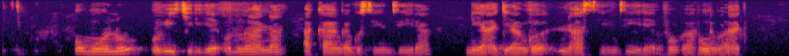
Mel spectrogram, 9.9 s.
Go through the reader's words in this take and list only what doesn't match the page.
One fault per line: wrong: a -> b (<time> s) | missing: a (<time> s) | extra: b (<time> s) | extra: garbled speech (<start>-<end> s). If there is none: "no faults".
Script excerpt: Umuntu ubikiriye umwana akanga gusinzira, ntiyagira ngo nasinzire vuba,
extra: garbled speech (8.7-9.3 s)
